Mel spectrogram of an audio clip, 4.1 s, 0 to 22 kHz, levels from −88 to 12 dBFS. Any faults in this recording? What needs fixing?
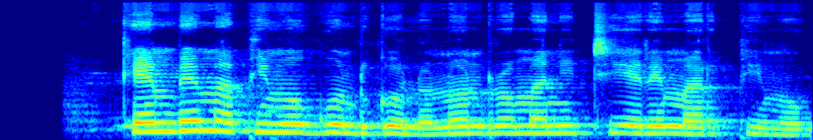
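No faults can be heard anywhere in this speech recording. Nothing needs to be fixed.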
